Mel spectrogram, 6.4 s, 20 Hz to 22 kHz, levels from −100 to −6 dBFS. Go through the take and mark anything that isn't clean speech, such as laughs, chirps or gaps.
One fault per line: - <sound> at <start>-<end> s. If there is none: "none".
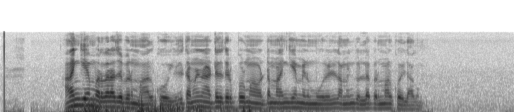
none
